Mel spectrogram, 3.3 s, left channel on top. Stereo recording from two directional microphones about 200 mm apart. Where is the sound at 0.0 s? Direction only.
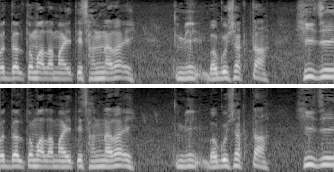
15° right (ahead or behind).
